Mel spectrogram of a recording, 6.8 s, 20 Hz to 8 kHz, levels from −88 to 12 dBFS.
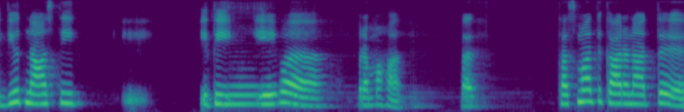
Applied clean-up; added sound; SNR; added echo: neural mask model DeepFilterNet 3.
